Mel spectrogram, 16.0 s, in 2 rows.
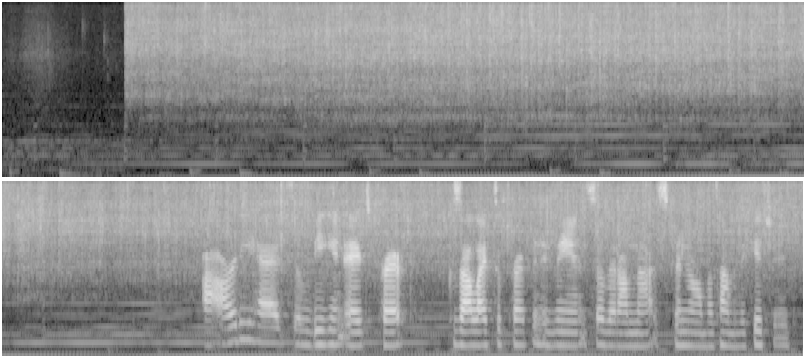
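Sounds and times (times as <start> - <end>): food sizzling in a skillet: 1.2 - 16.0.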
